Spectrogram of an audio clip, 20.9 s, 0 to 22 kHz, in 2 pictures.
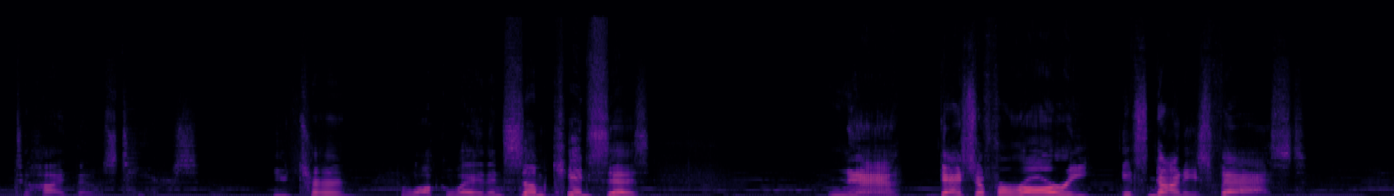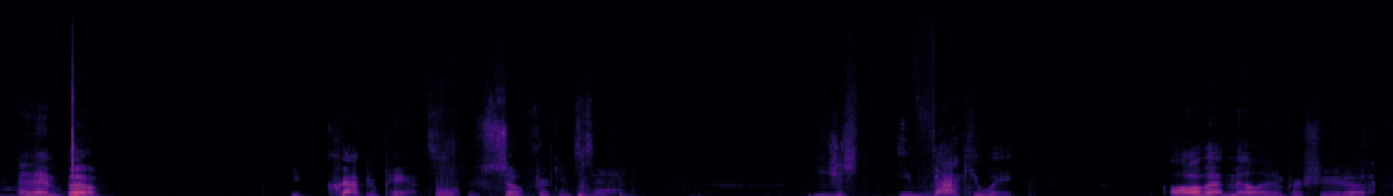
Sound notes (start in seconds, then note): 13.8 break winds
